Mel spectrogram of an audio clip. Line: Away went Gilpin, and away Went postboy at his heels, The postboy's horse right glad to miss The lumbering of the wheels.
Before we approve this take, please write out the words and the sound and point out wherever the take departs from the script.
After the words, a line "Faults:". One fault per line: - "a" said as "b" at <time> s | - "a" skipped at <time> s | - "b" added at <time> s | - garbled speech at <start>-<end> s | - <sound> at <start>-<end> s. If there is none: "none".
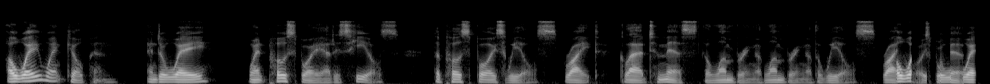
Away went Gilpin, and away Went postboy at his heels, The postboy's wheels right glad to miss The lumbering of lumbering of the wheels. [garbled]
Faults:
- "horse" said as "wheels" at 5.0 s
- "lumbering of" added at 7.6 s
- garbled speech at 8.8-9.8 s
